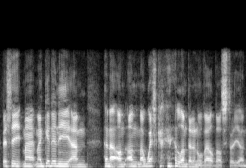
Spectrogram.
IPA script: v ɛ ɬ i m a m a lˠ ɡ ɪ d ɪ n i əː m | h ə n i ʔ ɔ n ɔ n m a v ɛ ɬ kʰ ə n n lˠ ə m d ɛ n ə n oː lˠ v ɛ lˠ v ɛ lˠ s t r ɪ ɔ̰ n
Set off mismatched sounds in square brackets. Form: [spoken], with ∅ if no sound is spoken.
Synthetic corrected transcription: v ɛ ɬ i m a m a [∅] ɡ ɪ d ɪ n i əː m | h ə n [a] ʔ ɔ n ɔ n m a [w] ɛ ɬ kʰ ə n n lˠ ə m d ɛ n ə n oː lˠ v ɛ lˠ v ɛ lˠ s t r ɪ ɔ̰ n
